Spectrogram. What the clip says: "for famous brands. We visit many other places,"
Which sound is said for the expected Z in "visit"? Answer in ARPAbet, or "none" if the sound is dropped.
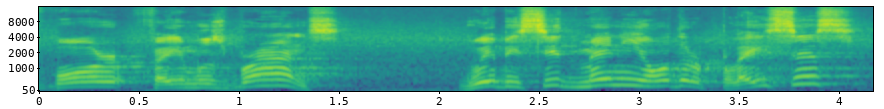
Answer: S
